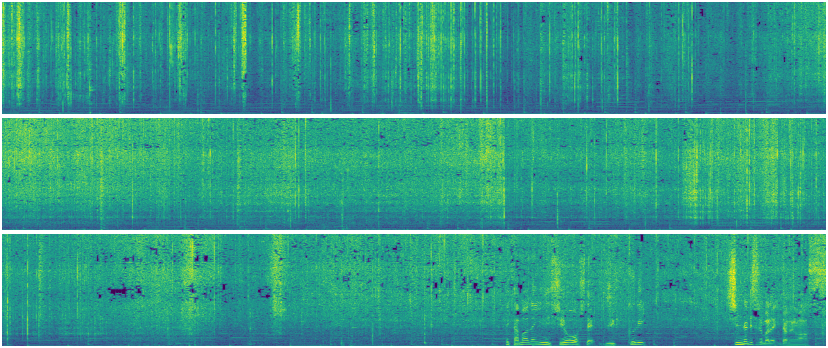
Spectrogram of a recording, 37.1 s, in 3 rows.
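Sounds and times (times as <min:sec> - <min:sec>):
onions sizzling: 0:00.0 - 0:37.0
spatula scraping and tapping pot: 0:00.2 - 0:06.4.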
